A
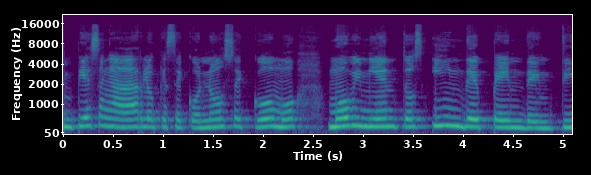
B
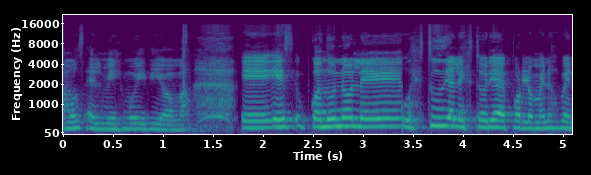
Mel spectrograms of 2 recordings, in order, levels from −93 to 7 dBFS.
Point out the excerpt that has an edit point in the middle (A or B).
B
